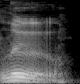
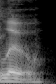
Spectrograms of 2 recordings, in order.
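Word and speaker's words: Lugh: anyways lug is pronounced Lou in Irish the H following a consonant makes the consonant silent l l no it's just Lou cool he's the warrior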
